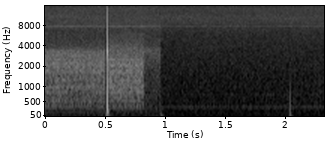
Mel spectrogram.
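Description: Aircraft intercom and radio audio feed: a faint steady hiss with a single sharp click about half a second in, then the feed cuts to dead silence just before one second in as the squelch closes.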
